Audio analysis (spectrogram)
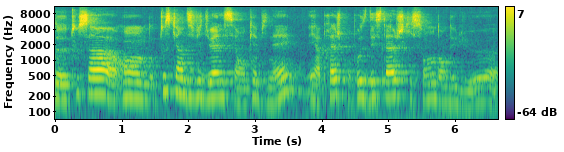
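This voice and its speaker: A woman's voice: fairly low pitch, darkish tone, reverberant, slight background noise. A woman from Paris, an art therapist, answering questions in a live interview, shy and hesitant, with many fillers and restarts. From Paris, France. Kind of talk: live-stream interview, casual.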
